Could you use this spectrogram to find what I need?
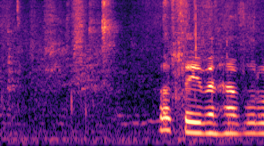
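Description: A hand brushes against soft plush toys.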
